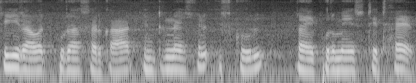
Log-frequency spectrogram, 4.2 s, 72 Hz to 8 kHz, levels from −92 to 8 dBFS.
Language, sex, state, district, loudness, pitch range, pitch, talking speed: Hindi, male, Chhattisgarh, Raipur, -16 LUFS, 145-160 Hz, 150 Hz, 130 wpm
